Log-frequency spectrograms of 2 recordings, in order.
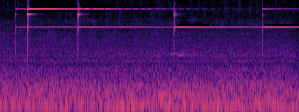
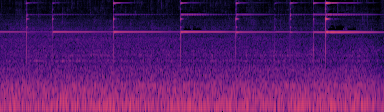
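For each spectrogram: First: genuine gold bullion coin, bell-like ring. Second: genuine pure gold bullion coin with a duller ring.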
